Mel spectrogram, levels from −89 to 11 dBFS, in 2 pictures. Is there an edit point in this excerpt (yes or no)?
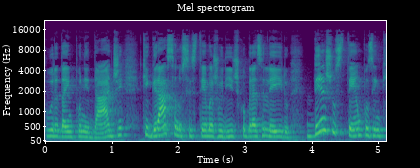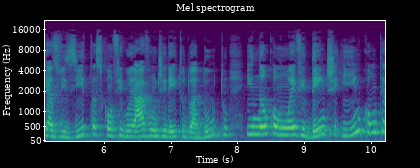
no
